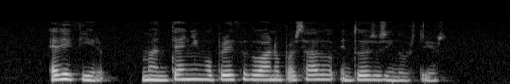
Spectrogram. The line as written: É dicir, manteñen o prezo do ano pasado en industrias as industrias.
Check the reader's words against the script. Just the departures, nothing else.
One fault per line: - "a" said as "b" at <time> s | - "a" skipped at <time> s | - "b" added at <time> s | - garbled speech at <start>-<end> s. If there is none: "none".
- "industrias" said as "todas" at 3.5 s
